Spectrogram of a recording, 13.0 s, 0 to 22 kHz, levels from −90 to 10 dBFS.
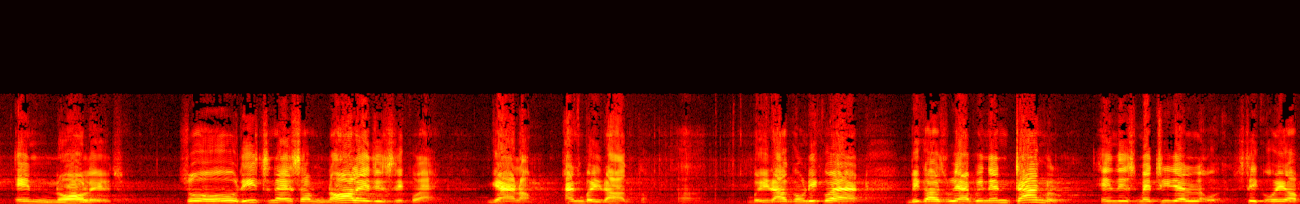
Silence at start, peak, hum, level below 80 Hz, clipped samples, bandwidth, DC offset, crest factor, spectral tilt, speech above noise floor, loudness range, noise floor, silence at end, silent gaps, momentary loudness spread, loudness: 0.15 s; -4 dBFS; none; -66 dBFS; under 0.1%; 12 kHz; under 0.1%; 16 dB; -1.5 dB/octave; 33 dB; 2 LU; -51 dBFS; 0 s; none; 11 LU; -16 LUFS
